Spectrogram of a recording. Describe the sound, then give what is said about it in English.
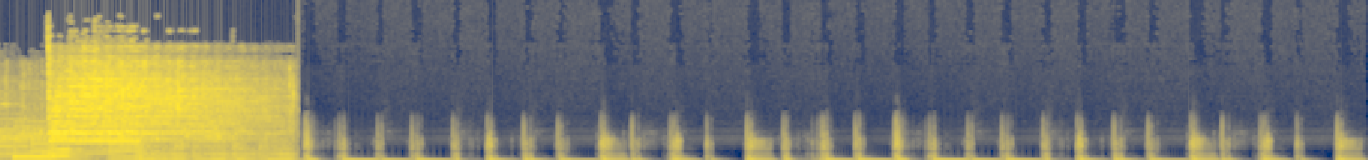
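A distorted, wasp-like buzzing effect opens with a dense electronic burst, then settles into a rapid, steady pulsing buzz with a low droning hum beneath, loud with no voices. “I'd rather have a madman wasp, 'cause he plays all the music.”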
